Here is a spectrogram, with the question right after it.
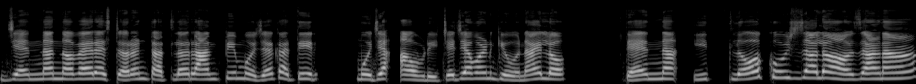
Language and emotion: Goan Konkani, happy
